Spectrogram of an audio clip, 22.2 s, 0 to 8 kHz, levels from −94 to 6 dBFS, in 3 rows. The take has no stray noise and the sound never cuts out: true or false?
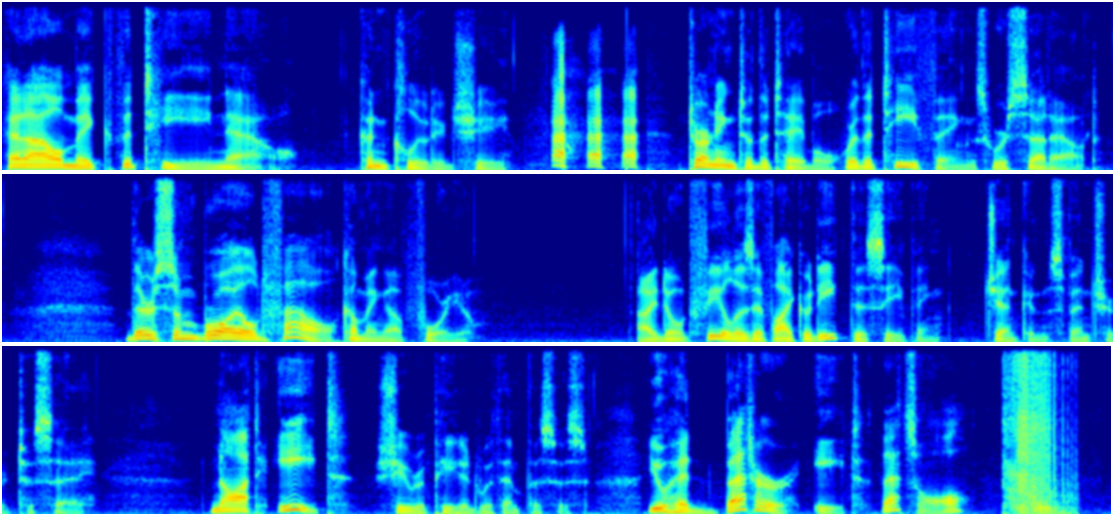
false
